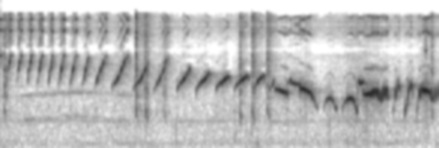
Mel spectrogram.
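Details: White-rumped shama of the Medan type, a champion-quality bird used to stimulate other birds to sing: rapid series of repeated slurred whistles, about two per second, descending gradually in pitch, with brief sharp ticks.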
